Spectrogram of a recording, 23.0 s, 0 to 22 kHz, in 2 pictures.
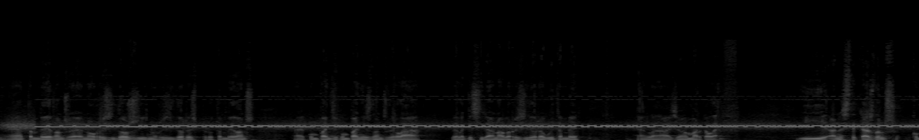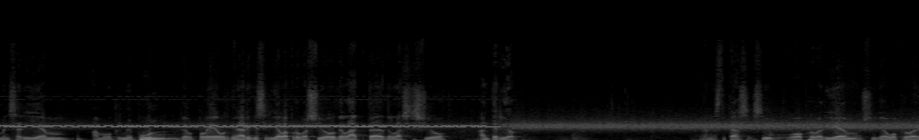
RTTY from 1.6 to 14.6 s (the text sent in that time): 3853 9934 3360 9555 9741 3199 2956 4435 6652 2556 9459 9823 7991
